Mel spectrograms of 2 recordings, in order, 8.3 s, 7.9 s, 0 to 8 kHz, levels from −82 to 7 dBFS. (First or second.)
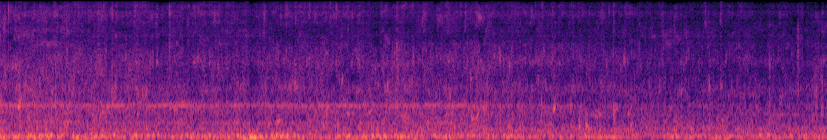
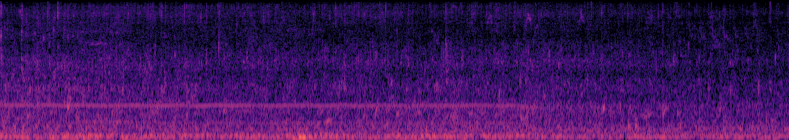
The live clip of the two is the second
